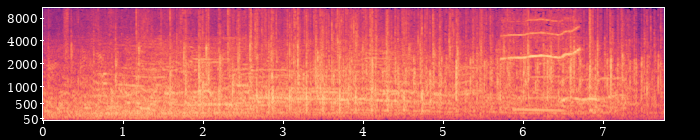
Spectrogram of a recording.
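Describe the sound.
A sizable crowd at the top of an ancient temple in Angkor Park cheers and applauds as the sun sets, with dense, continuous clapping mixed with scattered excited voices, building slightly near the end with a few high-pitched whoops.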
